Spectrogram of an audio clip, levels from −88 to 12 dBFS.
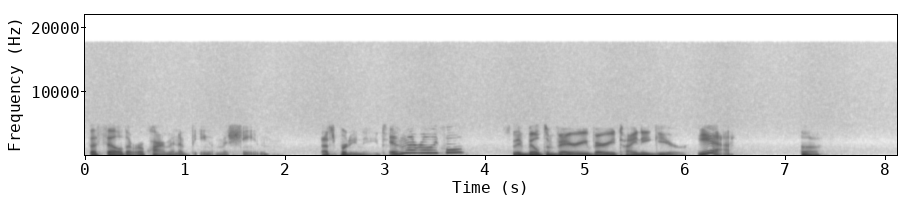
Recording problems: high frequencies cut off; severe; nothing above 4.5 kHz
hiss; faint; throughout; 20 dB below the speech

